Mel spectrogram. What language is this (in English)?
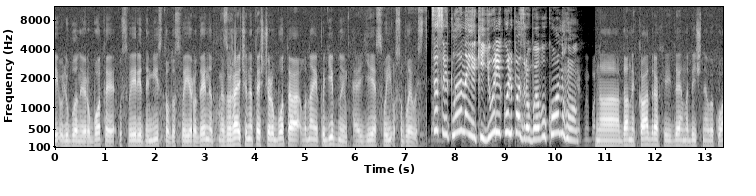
Ukrainian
